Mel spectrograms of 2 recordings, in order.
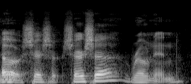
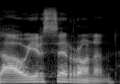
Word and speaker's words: Saoirse Ronan: You said Saoirse Ronan.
